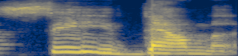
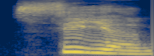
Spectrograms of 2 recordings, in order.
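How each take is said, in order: First: 'Them' is fully pronounced as a separate word. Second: 'Them' is reduced and linked to 'see'. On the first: The speaker calls it wrong. "It's not see them" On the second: The speaker calls it right. "when you connect everything, it's not like that"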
